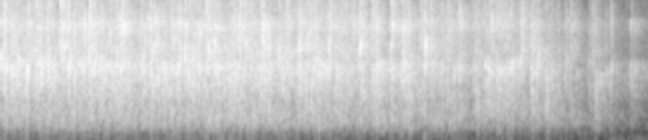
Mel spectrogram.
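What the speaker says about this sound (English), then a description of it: "Let's give those people a round of applause." Sustained applause from a crowd at an entrepreneurs' career day event in Albuquerque, New Mexico, loud and dense throughout, tapering slightly toward the end, with no talk over it.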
